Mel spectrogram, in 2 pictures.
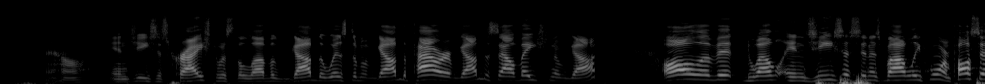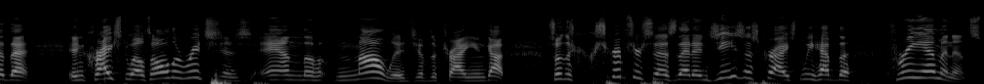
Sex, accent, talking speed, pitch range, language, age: male, American, 175 wpm, 175-270 Hz, English, 50-69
